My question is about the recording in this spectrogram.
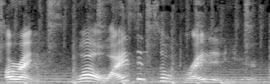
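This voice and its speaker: A woman's voice: a little high, very animated, normal speed, fairly bright tone, faint music behind. A woman streaming live from a home room, thinking aloud about a chess game and questioning her own moves.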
